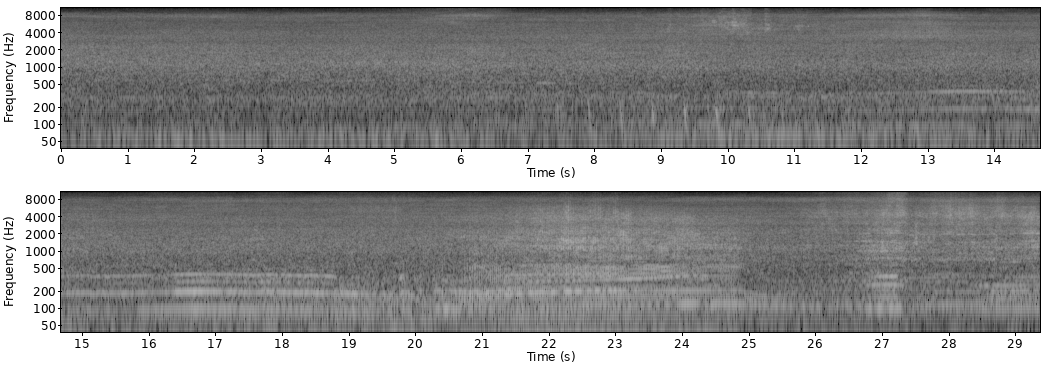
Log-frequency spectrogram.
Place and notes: Rijeka Kawasaki Park Pecine Lenac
